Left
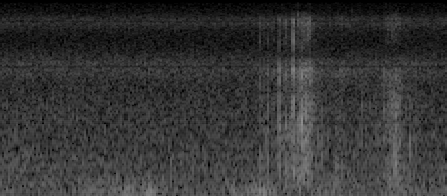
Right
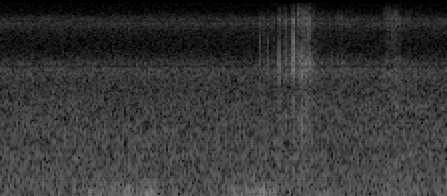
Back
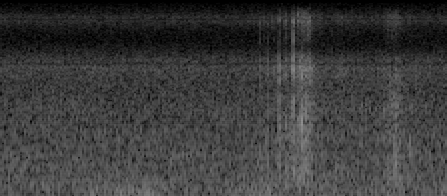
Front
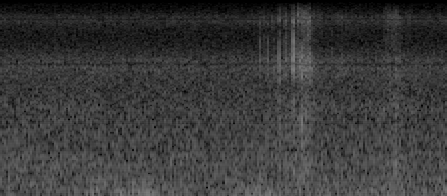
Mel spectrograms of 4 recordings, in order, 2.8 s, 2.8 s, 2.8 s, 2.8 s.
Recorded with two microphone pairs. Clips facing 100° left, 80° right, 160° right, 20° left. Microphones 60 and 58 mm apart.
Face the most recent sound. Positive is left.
turn(degrees=145)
